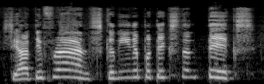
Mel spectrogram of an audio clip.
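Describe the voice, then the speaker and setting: An actress playing a resentful, pleading married schoolteacher in a Filipino radio drama. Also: female voice, sits high, fairly even intonation, measured pace, pushed and bright, no echo, heavily acted. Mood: puzzled, insistent.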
